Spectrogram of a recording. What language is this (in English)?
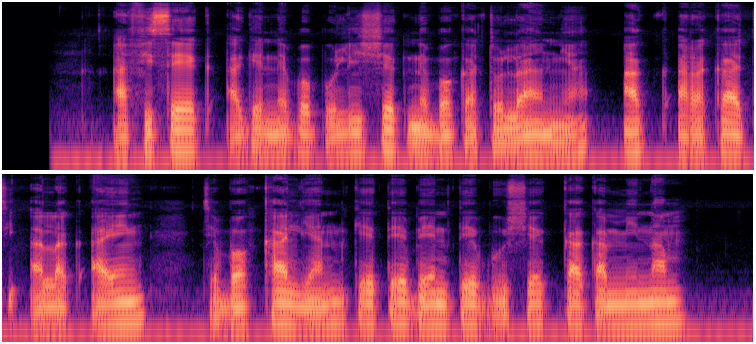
Kalenjin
